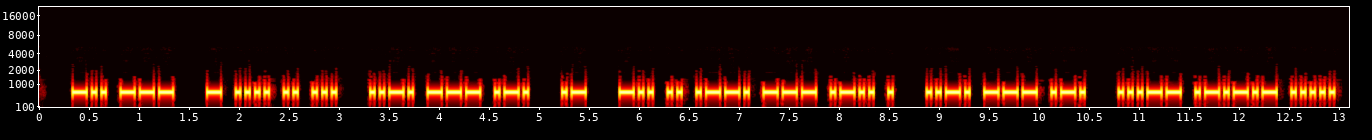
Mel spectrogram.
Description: Morse code, heard as a keyed tone, about 25 wpm, 600 Hz. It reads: DO THIS FOR A DIPOLE FOR 3.5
